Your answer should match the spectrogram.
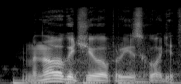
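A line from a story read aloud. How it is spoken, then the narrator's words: Sighing. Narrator (Russian): вздохнул староста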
